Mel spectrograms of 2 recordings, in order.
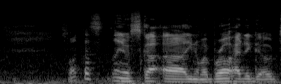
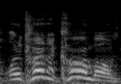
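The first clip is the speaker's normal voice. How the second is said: higher, louder, slow mimicry; mocking customer impression; 9 semitones higher, 5 dB louder, slower than usual. Complaining to a friend about the guy in line, mockingly mimicking. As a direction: parrot the customer's question mockingly, drawn out.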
